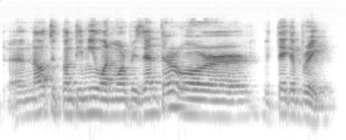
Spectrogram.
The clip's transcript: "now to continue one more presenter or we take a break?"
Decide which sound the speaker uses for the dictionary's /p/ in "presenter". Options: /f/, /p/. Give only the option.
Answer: /p/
